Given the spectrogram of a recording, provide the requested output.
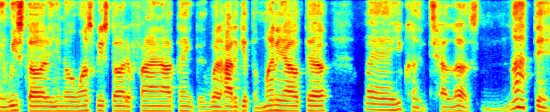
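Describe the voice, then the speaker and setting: A speaker with an American accent talks at a moderate pace. The recording is very clean, with a silent background and a dry, close sound with no echo. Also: man, medium pitch for a man, ordinary pitch variation. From New Orleans, Louisiana. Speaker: vlogger. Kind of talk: casual storytelling monologue.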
